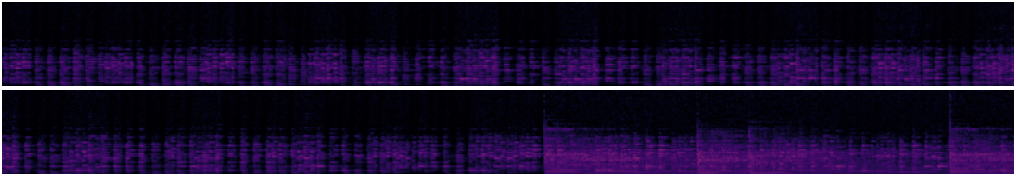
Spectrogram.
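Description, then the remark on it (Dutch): A bright, repetitive synthesizer keyboard pattern cycles steadily, with no voices, in a rock song's intro of about a minute. Near the end, fuller, louder instruments join in as the intro builds. “nee, eh, uw telefoon liep niet vast. Dit was echt het nummer.”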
